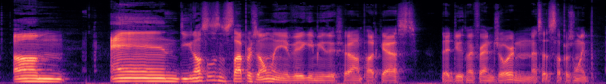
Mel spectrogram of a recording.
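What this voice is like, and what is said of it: Speaking very fast. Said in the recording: “I'm talking too fast.”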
